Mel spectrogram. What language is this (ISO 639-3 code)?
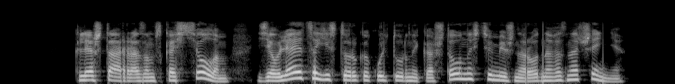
bel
